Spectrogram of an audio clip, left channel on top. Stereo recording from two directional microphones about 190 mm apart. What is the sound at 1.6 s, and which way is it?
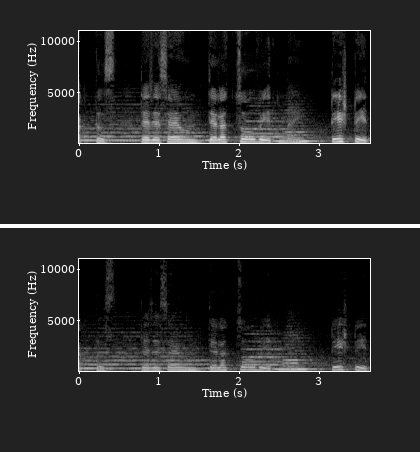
Music, 70° left (ahead or behind).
